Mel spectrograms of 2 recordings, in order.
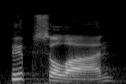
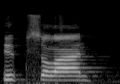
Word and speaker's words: upsilon: We get it in words like hym, H-Y-M-N. And that upsilon is pronounced with that umlaut, U, U. It's upsilon, U. Now you can do this best by making your mouth as if you're going to say ooh, and then with your mouth in that shape, you say e.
